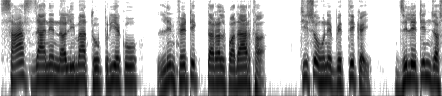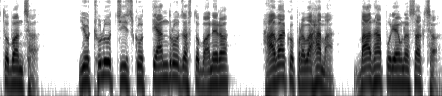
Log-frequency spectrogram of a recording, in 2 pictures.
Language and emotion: Nepali, neutral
